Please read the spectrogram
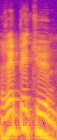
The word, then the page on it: repetums: repetun; Provençal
